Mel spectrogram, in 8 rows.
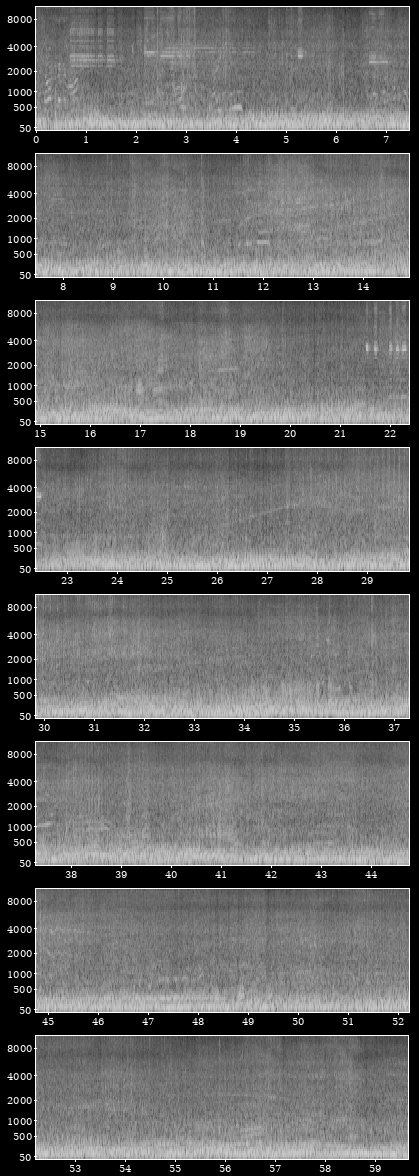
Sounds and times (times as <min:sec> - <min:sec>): Vehicle: 0:00.0 - 0:59.6.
